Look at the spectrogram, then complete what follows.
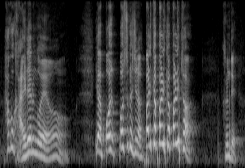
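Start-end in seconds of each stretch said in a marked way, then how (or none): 1.9-3.9 high, loud rapid-fire urging; urgent call to hurry. Acted. Preacher acts out rushing someone onto a departing bus, urgent.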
